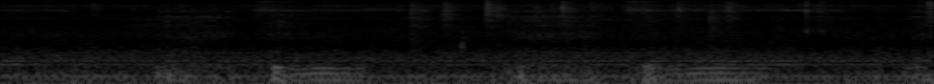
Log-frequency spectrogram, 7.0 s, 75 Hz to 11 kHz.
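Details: Snoring labelled "bear", recorded 01/10/25: deep, low rumbling breaths with a steady throaty drone, like a large animal; snoring.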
